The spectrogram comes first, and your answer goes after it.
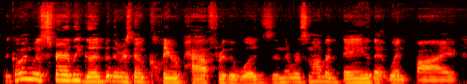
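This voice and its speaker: A man reading a fantasy story aloud as a narrator, in a measured, expressive storyteller's manner. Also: a little high. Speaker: author reading fiction aloud.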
